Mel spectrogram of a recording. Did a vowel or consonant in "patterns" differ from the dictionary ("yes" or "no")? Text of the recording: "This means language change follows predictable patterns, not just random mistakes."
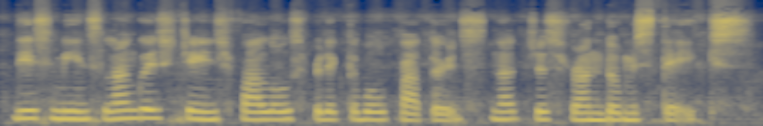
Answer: yes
